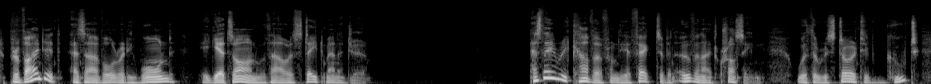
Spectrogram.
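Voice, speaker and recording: A man narrates a humorous memoir in a low voice with very lively, swooping intonation. The delivery is scripted storytelling, recorded very dry and close. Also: breathy edge, dry recording. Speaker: audiobook narrator.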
